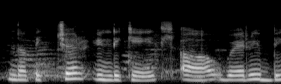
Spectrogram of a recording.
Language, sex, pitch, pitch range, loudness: English, female, 215 Hz, 205-225 Hz, -18 LUFS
